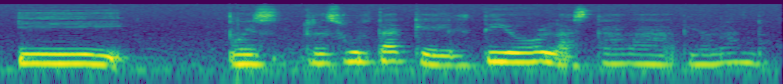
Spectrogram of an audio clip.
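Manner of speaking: usual speaking voice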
